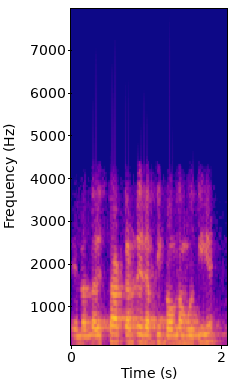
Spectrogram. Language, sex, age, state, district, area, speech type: Hindi, male, 30-45, Madhya Pradesh, Hoshangabad, rural, conversation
